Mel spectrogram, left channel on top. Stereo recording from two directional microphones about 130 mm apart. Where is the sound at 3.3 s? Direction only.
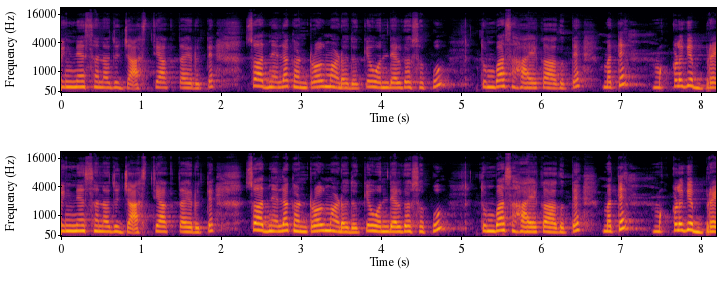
25° right (ahead or behind).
